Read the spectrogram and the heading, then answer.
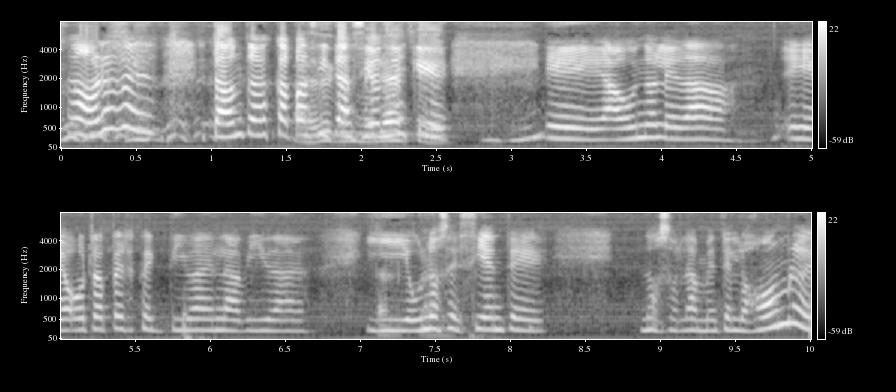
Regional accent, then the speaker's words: Paraguay; moved away as an adult; Primero soy extranjera, soy de Paraguay, acá vecino país. Vine enamorada.

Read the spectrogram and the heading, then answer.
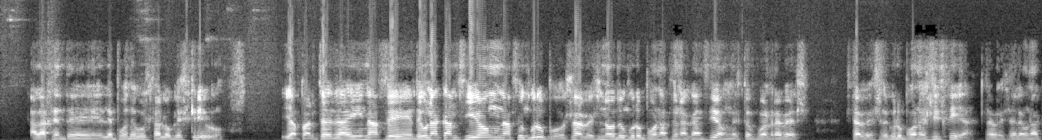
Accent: A Coruña, Galicia, Spain; Igual en Madrid también, si nosotros somos de Coruña, es difícil que metamos gente en una sala

